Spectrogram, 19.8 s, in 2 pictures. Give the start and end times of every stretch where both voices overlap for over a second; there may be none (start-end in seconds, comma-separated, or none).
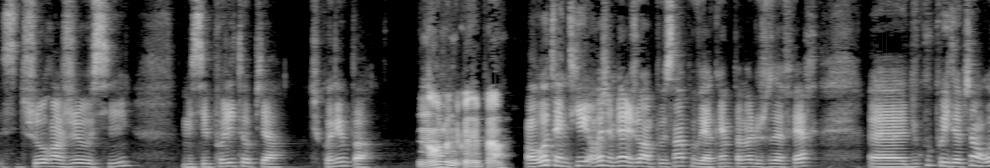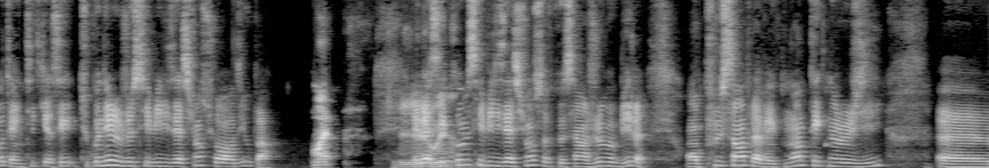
none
